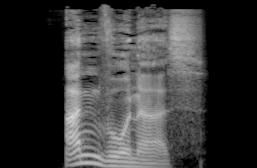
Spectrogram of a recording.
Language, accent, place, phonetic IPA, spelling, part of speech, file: German, Germany, Berlin, [ˈanvoːnɐs], Anwohners, noun, De-Anwohners.ogg
- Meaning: genitive singular of Anwohner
